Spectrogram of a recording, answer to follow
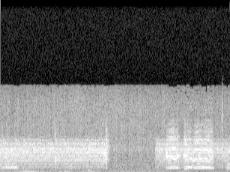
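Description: Railway radio traffic on a scanner: a thin, band-limited hiss of an open channel cuts off abruptly about a second in, then another voice transmission comes on near the end.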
